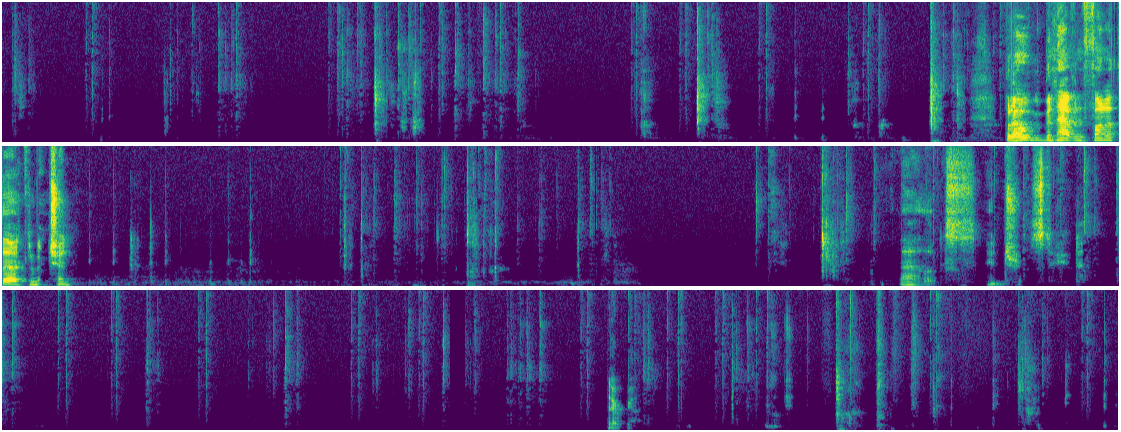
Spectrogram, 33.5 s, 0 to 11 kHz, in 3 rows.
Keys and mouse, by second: 0.9 middle click, 1.0 middle click, 1.2 middle click, 2.0 middle click, 2.0 g, 3.3 ctrl+z, 3.8 b, 4.4 z, 4.6 g, 6.2-7.7 middle drag, 6.8 g, 7.9 middle click, 7.9 g, 9.1 g, 11.1-15.9 middle drag, 14.6 z, 16.2 z, 16.5-18.9 middle drag, 16.8 g, 19.3 ctrl+z, 20.6 g, 21.2 ctrl+z, 21.8 g, 23.6 z, 24.1 click, 25.0 z, 25.7 ctrl+click, 26.7 ctrl+click, 27.3 g, 28.4 click, 28.6 g, 29.5 g, 30.2 click, 30.5 Tab, 31.5 click, 32.4 shift+middle click, 32.7 middle click, 32.8 click.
